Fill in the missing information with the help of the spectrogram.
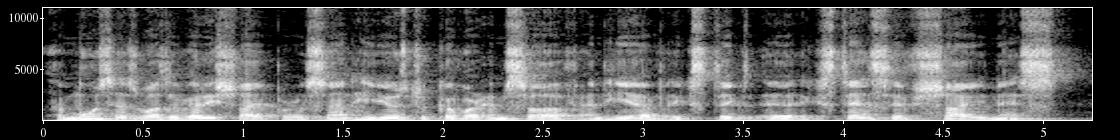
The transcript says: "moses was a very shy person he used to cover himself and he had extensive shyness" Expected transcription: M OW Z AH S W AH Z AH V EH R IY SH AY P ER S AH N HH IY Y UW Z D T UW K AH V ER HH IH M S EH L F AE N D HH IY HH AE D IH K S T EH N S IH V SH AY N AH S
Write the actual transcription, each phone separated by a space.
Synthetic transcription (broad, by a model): M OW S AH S W AH Z AH V EH R IY SH AY P ER S AH N HH IY Y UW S T UW K AH V ER HH IH M S EH L F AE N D HH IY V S IH K S T EH N S IH V SH AY N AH S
